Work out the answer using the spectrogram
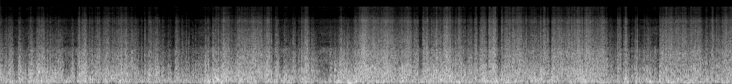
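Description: Wind buffeting a microphone held out from a moving express passenger train, over the steady running noise of the coaches on the rails. The loudness wavers with the gusts but never drops.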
